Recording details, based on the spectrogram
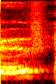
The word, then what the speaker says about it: growth: De growth. – Ja, waarschijnlijk spreek je het echt helemaal verkeerd uit. Nee, je, nee, je zei het echt denk ik perfect.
